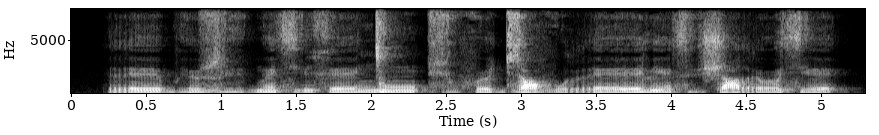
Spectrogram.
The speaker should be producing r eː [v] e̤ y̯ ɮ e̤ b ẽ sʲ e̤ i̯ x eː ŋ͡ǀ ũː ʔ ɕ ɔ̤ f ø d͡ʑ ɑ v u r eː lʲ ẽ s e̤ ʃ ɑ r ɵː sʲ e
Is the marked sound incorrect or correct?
incorrect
